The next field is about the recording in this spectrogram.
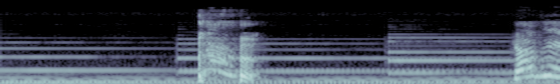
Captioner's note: coughing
